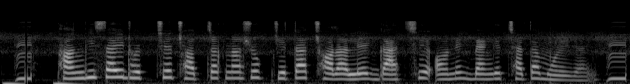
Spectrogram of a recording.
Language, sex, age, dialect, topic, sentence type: Bengali, female, 18-24, Northern/Varendri, agriculture, statement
